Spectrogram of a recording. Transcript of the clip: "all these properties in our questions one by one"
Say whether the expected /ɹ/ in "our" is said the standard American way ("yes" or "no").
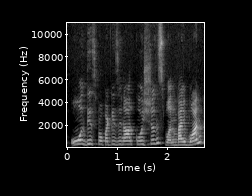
yes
